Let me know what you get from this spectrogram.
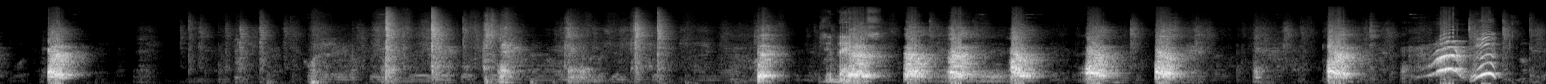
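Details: Bailey, a dog of about 12 months, barks at a broom, unhappy with the sweeping and vocal about his dislike; sharp barks come in irregular bursts, mixed with a person talking and brushing noises, ending in higher whining yelps.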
